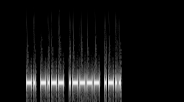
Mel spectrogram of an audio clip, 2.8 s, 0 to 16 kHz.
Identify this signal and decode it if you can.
Morse code, heard as a keyed tone, about 44 wpm, 700 Hz. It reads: NY1L
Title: USA Call Signs - 4 Characters - 6x Character Spacing - 45wpm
